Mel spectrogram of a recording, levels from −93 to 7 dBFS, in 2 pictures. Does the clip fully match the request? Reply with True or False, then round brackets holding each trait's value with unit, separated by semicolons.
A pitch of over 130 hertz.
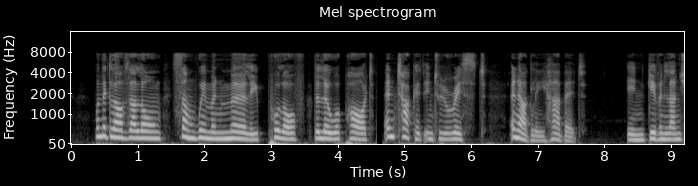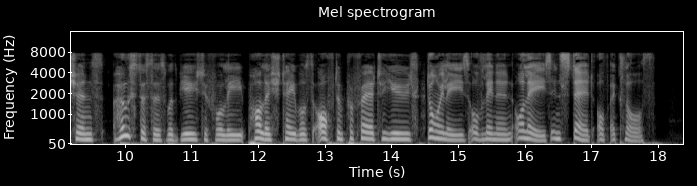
True (190 Hz)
